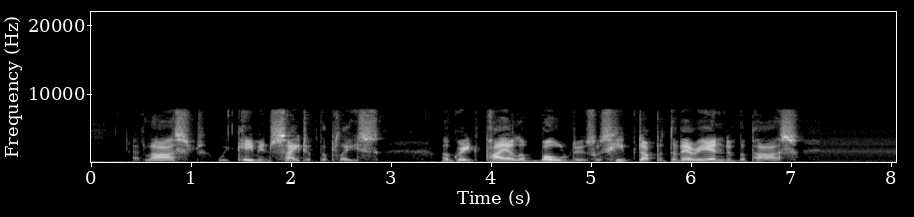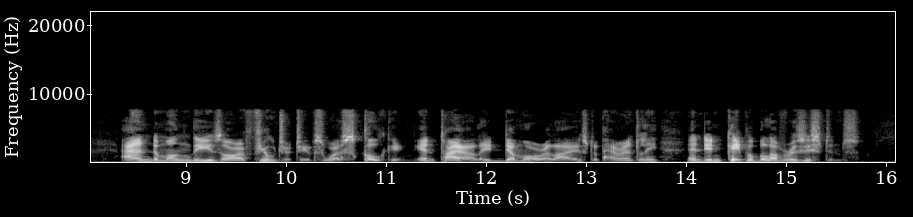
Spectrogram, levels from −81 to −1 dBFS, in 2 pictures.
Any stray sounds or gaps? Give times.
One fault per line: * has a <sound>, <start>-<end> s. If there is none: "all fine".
all fine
